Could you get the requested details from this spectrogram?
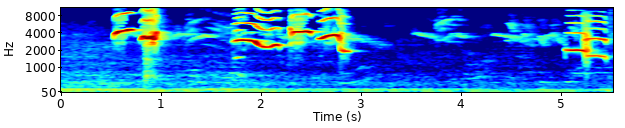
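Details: Kacer giving clear upslurred whistles and a run of descending, modulated whistled notes, then a lower whistled phrase at the end, over faint background hum.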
